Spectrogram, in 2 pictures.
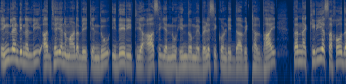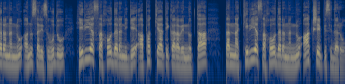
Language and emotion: Kannada, neutral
